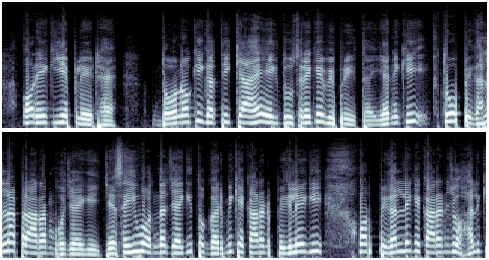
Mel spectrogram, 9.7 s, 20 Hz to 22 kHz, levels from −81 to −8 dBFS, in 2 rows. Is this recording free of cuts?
no; 1 cut; at 4.3 s

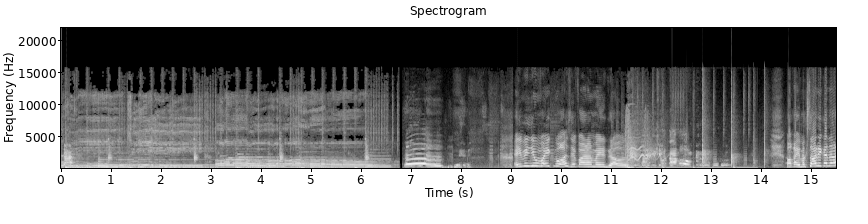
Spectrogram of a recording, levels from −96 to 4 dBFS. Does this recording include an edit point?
yes; 1 cut; at 11.4 s

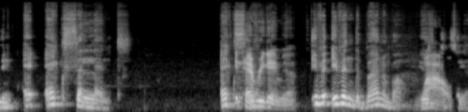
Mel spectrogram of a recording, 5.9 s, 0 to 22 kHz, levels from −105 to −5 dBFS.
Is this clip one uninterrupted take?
yes; 0 cuts

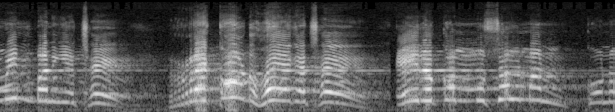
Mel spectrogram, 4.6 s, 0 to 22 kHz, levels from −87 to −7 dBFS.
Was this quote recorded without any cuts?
no; 1 cut; at 2.8 s

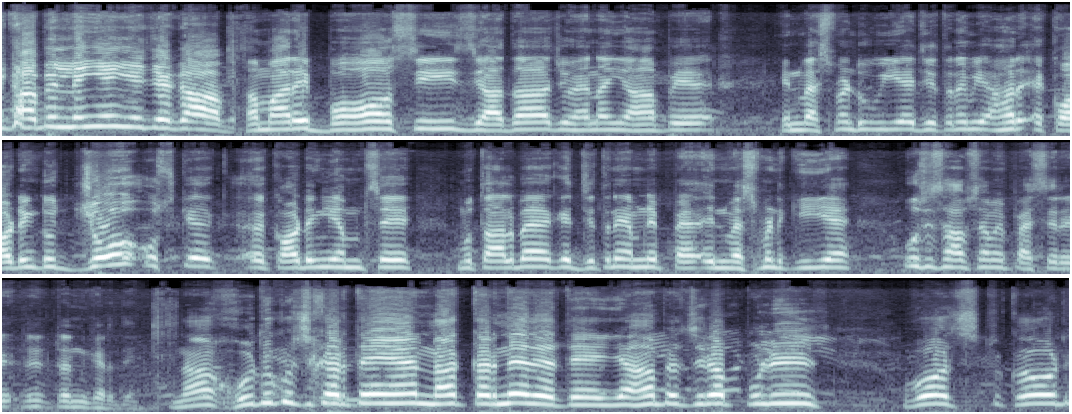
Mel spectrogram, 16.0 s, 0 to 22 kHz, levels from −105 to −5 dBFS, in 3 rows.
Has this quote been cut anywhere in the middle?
yes; 2 cuts; at 1.2 s, 11.3 s

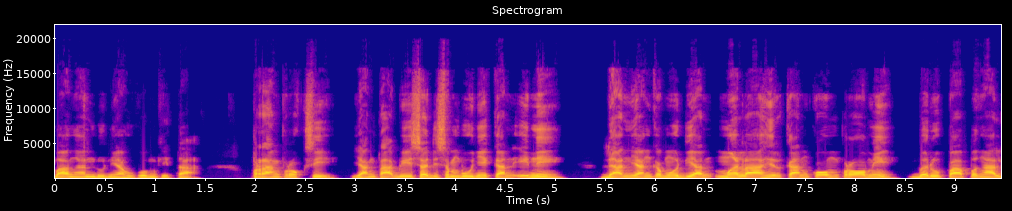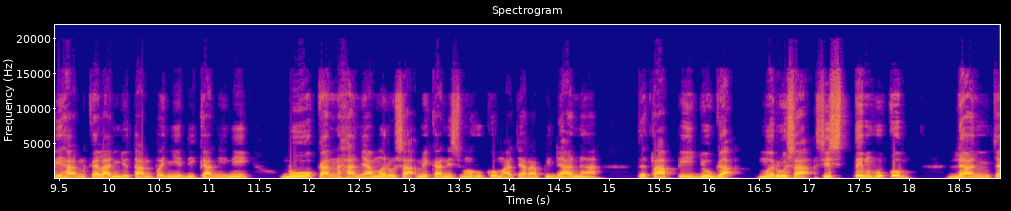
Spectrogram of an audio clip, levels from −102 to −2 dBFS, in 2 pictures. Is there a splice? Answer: no; 0 cuts

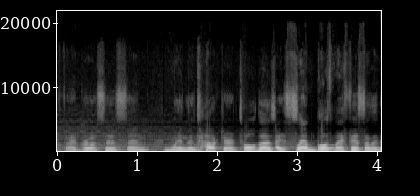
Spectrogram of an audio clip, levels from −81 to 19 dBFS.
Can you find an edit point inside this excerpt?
yes; 2 cuts; at 1.3 s, 2.7 s

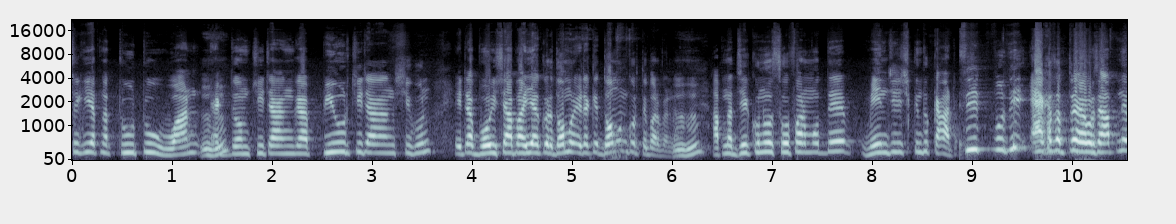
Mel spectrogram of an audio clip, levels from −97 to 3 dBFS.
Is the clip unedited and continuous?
no; 2 cuts; at 3.7 s, 8.9 s

